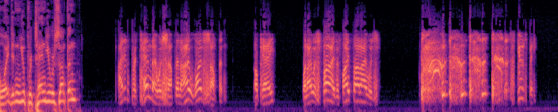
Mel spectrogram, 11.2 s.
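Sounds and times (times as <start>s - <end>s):
speech: 0.0s - 1.7s, 2.4s - 7.6s, 8.4s - 9.3s
person sneezing: 8.4s - 10.4s.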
